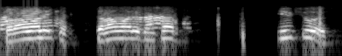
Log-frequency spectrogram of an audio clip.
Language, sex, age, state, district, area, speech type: Kashmiri, male, 30-45, Jammu and Kashmir, Baramulla, rural, conversation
